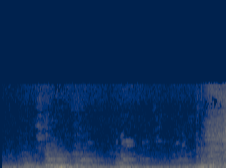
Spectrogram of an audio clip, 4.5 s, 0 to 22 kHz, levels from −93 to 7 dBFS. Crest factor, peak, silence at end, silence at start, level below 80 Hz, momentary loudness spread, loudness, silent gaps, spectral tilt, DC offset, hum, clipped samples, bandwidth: 20 dB; -30 dBFS; 0 s; 0.05 s; -64 dBFS; 14 LU; -52 LUFS; none; -5 dB/octave; under 0.1%; none; under 0.1%; 11.5 kHz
